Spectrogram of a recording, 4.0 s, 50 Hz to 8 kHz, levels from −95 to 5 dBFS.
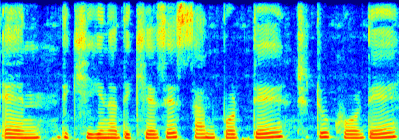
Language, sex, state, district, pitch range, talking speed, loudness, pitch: Nagamese, female, Nagaland, Kohima, 205-230 Hz, 165 wpm, -14 LUFS, 215 Hz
